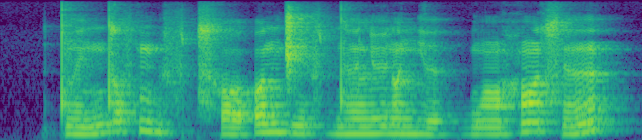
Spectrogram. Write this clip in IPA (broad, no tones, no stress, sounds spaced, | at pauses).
tʷ ẽ n d ɔ f m b ʏ f t͡sʰ ɔ ʔ ɔ n d͡ʒ ẽ f d ə̃ l ʏ ɾ ɔ̃ nʲ ə | b ɔ̃ h ɔ̃ s ə̃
